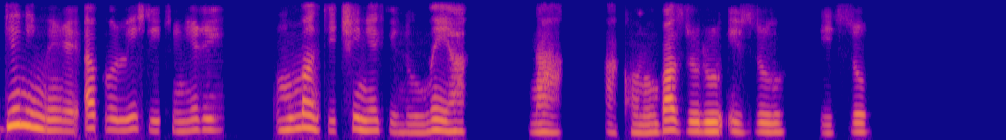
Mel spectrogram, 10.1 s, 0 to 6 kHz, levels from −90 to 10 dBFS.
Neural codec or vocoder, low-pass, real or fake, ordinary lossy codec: codec, 16 kHz, 0.8 kbps, ZipCodec; 5.4 kHz; fake; none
